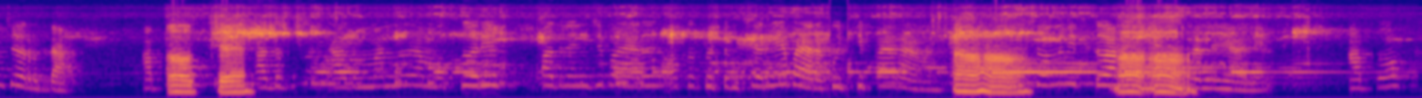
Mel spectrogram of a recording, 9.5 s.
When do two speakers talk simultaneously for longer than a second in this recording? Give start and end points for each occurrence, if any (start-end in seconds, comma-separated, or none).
6.7-8.0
